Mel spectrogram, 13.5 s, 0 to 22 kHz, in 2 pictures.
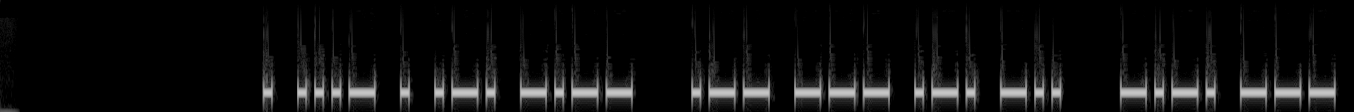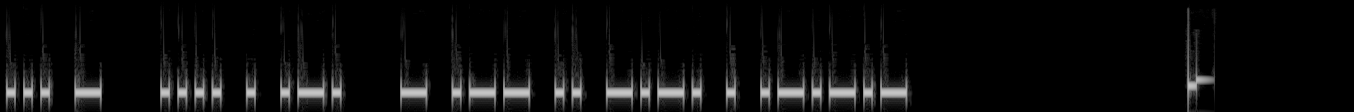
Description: Morse code, heard as a keyed tone, about 28 wpm, 700 Hz. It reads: EVERY WORD COST HER TWICE.
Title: Sentences from Top 1600 Words 28wpm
